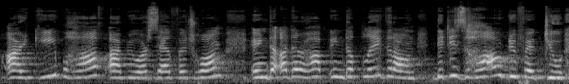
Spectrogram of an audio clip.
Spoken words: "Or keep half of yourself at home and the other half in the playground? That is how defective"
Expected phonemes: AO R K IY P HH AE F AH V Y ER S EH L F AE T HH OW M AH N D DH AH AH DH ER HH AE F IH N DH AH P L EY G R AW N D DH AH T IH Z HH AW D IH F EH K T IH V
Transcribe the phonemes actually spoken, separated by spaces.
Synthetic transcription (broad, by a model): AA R K IY P HH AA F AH P Y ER S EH L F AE T HH OW M AH N D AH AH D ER HH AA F IH N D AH P L EY G R AW N D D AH T IH Z HH AW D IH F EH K T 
